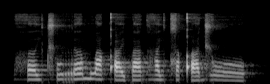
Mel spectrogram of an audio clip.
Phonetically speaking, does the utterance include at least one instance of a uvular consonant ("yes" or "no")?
yes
